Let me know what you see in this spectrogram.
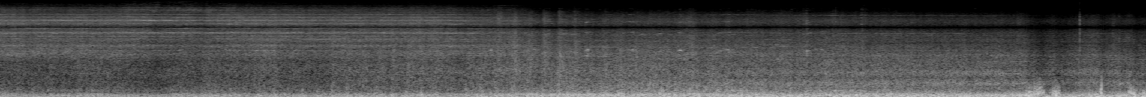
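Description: Freight cars rolling past: steel wheels on rail from a double-stack container train, with a second freight rumbling across the bridge overhead. A thin high wheel squeal sounds in the first half and fades, and a couple of short low thumps come near the end.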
